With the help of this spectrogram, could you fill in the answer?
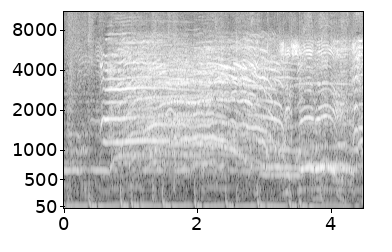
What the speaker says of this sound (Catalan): l'últim crit de guerra de 6è A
